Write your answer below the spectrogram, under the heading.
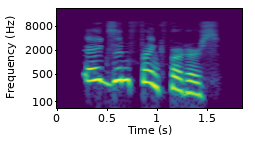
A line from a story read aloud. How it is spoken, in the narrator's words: Miss Rice cried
